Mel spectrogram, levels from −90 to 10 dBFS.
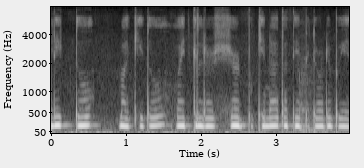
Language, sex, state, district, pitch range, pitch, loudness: Nagamese, female, Nagaland, Kohima, 185-195 Hz, 190 Hz, -14 LUFS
